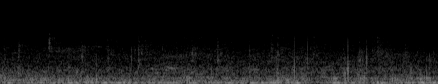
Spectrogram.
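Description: Footsteps on the hard, polished floor of an airport terminal hall: a few light, irregular clicks over a steady low hum of the large hall.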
